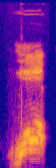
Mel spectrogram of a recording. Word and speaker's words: walk: this repeat take take this is walk never pronounce el el no talk so repeat talk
